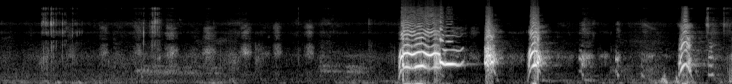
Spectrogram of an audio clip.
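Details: Miniature Schnauzer brothers let loose outdoors in spring after the snow has gone, one dog described as a talker; a loud high yelping bark with wavering tone, then several sharp barks in quick succession over quiet background.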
